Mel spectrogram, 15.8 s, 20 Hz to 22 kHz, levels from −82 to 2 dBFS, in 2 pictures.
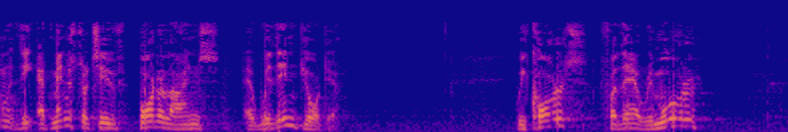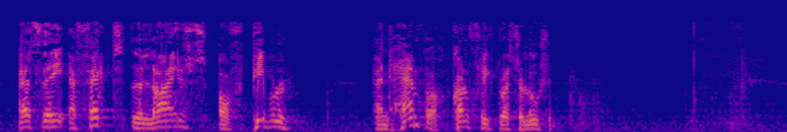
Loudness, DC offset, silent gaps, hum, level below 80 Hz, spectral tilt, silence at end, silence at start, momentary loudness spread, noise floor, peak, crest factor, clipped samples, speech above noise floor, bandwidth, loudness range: -33 LUFS; under 0.1%; none; none; -68 dBFS; -3.5 dB/octave; 0.5 s; 0 s; 10 LU; -69 dBFS; -14 dBFS; 20 dB; under 0.1%; 36 dB; 11.5 kHz; 5 LU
